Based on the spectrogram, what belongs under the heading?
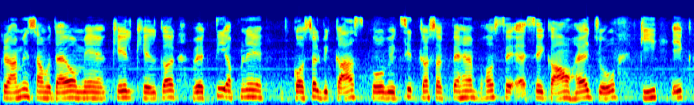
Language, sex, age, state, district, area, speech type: Hindi, male, 45-60, Uttar Pradesh, Sonbhadra, rural, spontaneous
